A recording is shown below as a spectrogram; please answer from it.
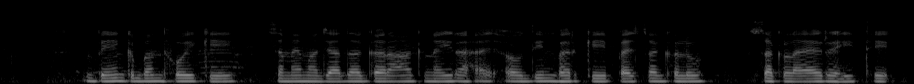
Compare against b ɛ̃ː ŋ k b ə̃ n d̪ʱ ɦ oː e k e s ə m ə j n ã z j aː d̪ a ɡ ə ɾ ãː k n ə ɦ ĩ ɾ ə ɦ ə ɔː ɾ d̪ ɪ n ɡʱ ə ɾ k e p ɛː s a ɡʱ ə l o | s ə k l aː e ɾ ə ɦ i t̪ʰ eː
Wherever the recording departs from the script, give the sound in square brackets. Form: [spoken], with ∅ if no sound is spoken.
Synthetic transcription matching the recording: b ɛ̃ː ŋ k b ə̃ n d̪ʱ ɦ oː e k e s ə m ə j [m] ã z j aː d̪ a ɡ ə ɾ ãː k n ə ɦ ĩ ɾ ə ɦ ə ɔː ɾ d̪ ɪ n [bʱ] ə ɾ k e p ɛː s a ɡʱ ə l o | s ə k l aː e ɾ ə ɦ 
